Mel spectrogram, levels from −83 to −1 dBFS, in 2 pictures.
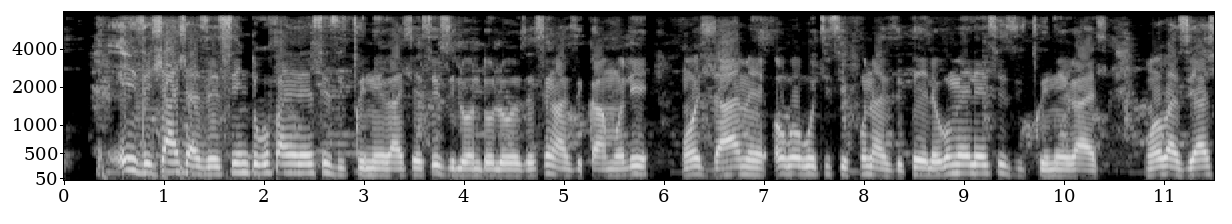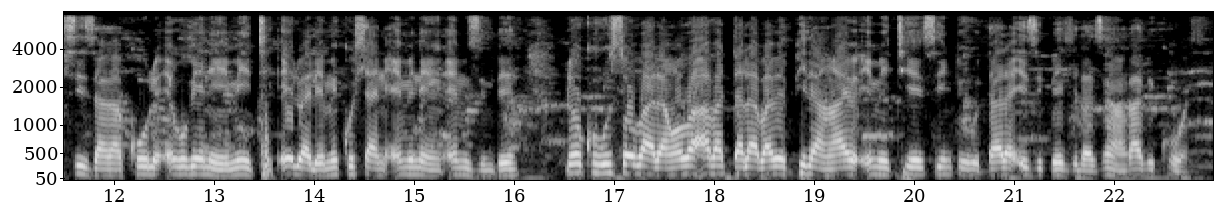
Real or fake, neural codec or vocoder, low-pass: real; none; 7.2 kHz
